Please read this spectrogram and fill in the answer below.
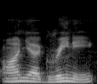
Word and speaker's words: Aine Greaney: our guest today is if I'm pronouncing your name right Anya greeny who's a new report-based writer uh Anya can you hear me yes I can and my pronunciation the name is is pretty good that's correct correct excellent um so I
